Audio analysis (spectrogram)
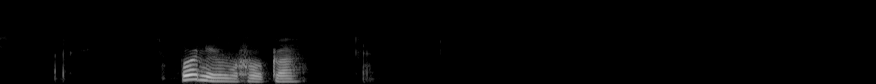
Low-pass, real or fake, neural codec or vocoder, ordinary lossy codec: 3.6 kHz; fake; autoencoder, 22.05 kHz, a latent of 192 numbers a frame, VITS, trained on one speaker; Opus, 64 kbps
